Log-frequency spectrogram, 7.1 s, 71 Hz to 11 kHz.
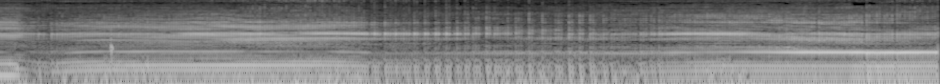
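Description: Yamaha PW50 mini dirt bike's small single-cylinder two-stroke engine running as the bike pulls away and rides across grass. The engine note wavers rapidly for a couple of seconds midway, then grows louder near the end.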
